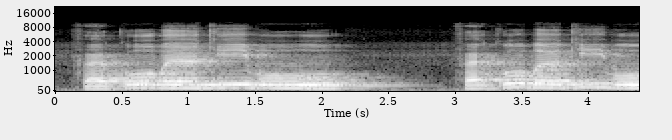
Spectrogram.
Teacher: ഫകുബ്കിബൂ, ഈ പദം ശ്രദ്ധിക്കുക. ഫകുബ്കിബൂ, സാക്കിനത്ത ബാഇനെ ഖൽഖല സൂറ നൽകി ശബ്ദം ഹറക്കത്ത് പോലെ ചലിപ്പിച്ച് വ്യക്തമാക്കണം.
